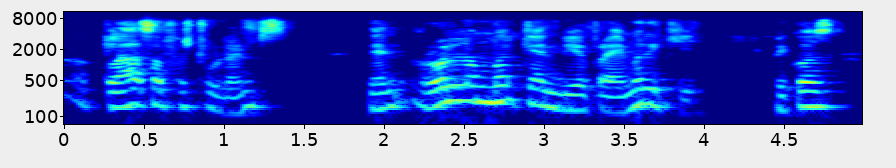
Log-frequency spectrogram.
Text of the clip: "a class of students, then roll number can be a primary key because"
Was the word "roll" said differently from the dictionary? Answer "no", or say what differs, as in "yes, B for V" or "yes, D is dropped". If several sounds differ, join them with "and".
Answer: no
